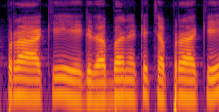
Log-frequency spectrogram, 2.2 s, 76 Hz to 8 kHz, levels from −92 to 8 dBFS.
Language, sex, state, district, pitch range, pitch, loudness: Kannada, male, Karnataka, Chamarajanagar, 140-155 Hz, 145 Hz, -16 LUFS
